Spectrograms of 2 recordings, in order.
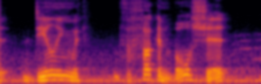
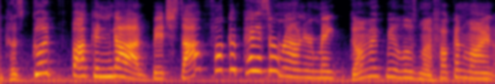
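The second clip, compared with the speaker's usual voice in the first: exasperated outburst; 10 semitones higher than usual. Retold or imitated. Venting at the pacing patients.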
